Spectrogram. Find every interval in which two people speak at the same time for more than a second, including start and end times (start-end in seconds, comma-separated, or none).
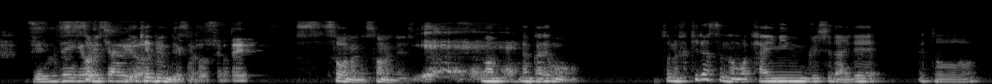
0.6-2.0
